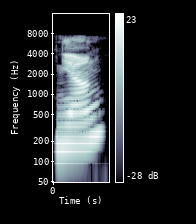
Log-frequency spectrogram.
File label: "ngiang9", Taiwanese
